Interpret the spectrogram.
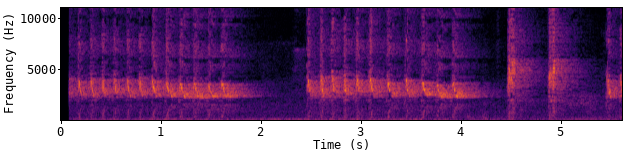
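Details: Greater green leafbird, known locally as cucak ijo Kalimantan, singing in fast runs of buzzy, harmonic chirps, about two seconds each, separated by short pauses and sharp single notes.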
